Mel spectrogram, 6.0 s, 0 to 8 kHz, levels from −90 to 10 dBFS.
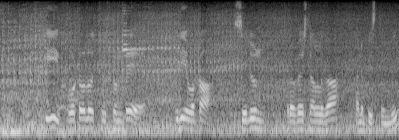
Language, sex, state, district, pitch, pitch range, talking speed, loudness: Telugu, male, Andhra Pradesh, Sri Satya Sai, 145 Hz, 135-160 Hz, 100 wpm, -13 LUFS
